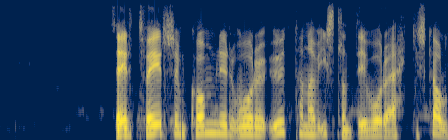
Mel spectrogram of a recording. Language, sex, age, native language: Icelandic, male, 20-29, Icelandic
